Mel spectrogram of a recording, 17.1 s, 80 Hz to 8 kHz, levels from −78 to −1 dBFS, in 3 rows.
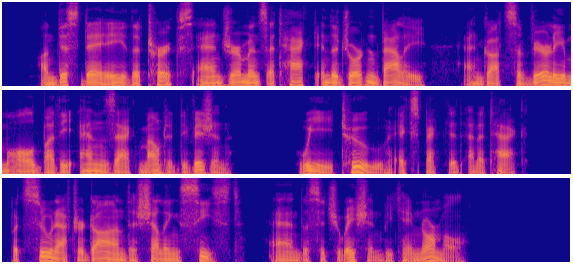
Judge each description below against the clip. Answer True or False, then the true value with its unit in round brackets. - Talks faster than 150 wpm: False (135 wpm)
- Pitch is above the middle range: False (80 Hz)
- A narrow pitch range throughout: False (3.9 semitones)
